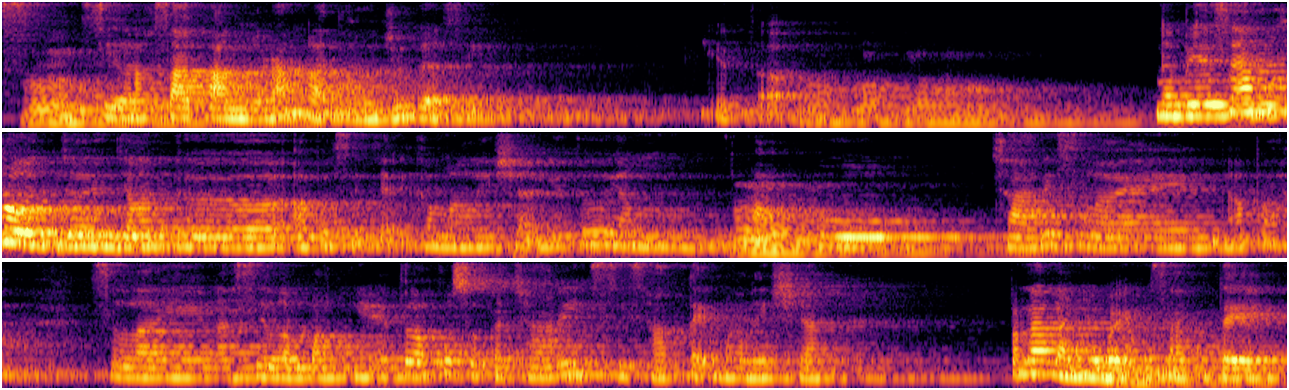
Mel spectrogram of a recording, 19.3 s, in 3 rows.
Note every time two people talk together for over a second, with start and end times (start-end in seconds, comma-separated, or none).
none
